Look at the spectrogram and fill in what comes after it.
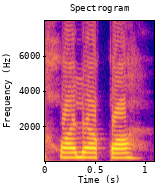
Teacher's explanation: لام حروف الترقیق میں سے ہے، مطلب ہم لام کو ہلکی آواز میں پڑھیں گے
